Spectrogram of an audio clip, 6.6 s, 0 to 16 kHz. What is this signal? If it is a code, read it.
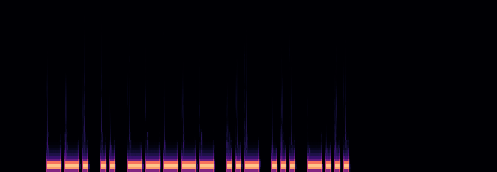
Morse code, heard as a keyed tone, about 20 wpm, 700 Hz. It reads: GI0USB
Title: DXCC-100 Call Signs - 6 Characters - Repeated 3x - 20wpm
